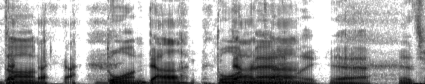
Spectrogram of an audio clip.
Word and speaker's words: Don: When I said dawn, I was like, wait a second. Yeah. It's like the Pittsburgh pronunciation of Don.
